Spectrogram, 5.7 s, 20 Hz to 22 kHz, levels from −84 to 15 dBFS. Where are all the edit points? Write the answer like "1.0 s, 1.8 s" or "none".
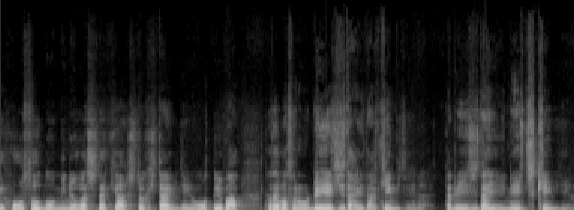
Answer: none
